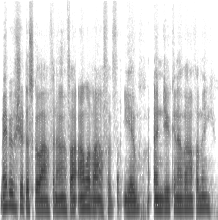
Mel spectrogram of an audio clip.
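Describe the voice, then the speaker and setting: Reading chat on a casual live stream, a young Yorkshire football fan rambles, puts himself down, and stumbles over and repeats words. His mid-range voice is brisk, a bit nasal and flat, with a clean tone. The recording is dry and close, with the highs cut off.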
